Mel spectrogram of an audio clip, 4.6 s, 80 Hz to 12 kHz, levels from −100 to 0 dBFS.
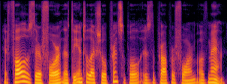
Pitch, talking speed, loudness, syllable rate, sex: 130 Hz, 170 wpm, -19 LUFS, 5.3 syllables/s, male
